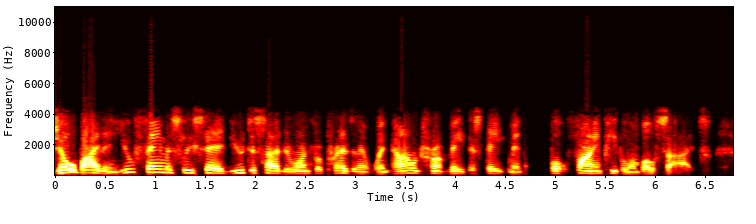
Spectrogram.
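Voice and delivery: ordinary talk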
